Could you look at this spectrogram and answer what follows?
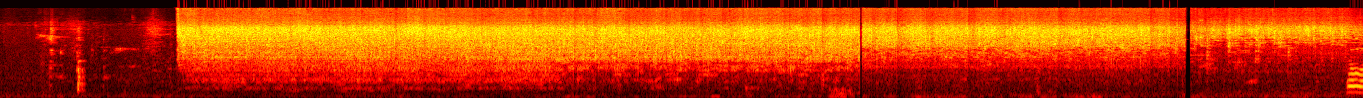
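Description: Fish sizzles in hot oil, a loud, steady frying hiss that starts abruptly after a few soft clinks and holds evenly to the end.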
